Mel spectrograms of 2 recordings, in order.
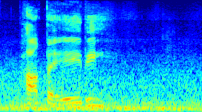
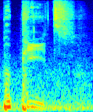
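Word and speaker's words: Papeete: say it in English when you know in the actual country it's pronounced differently it's a pot by 80 Papa 80. it's definitely not papeet I've heard that too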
